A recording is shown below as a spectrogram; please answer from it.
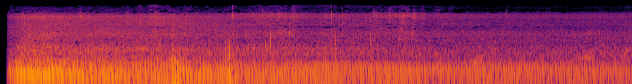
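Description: An engine running steadily, loudest at the start and slowly fading, with a couple of sharp clicks just before and after the two-second mark.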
